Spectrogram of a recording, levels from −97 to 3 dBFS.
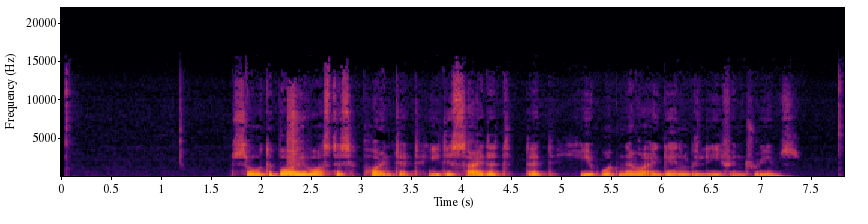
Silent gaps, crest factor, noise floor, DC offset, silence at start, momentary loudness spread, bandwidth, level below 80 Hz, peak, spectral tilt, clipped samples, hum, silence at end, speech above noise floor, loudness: none; 22 dB; -73 dBFS; under 0.1%; 0.05 s; 12 LU; 14.5 kHz; -54 dBFS; -4 dBFS; -6.5 dB/octave; under 0.1%; none; 0.5 s; 48 dB; -25 LUFS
